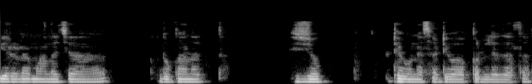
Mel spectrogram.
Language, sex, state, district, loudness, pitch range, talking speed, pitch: Marathi, male, Maharashtra, Pune, -19 LUFS, 115-125 Hz, 80 wpm, 120 Hz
